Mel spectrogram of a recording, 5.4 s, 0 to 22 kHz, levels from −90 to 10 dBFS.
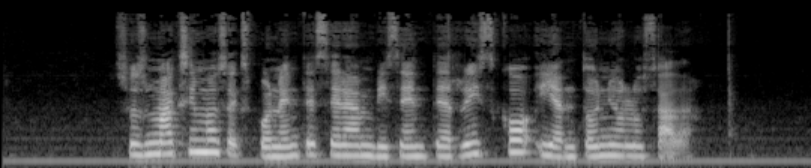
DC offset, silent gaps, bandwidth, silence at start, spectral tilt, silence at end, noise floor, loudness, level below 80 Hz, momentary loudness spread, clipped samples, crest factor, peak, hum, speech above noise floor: under 0.1%; none; 17 kHz; 0.8 s; -5.5 dB/octave; 0.8 s; -44 dBFS; -18 LUFS; -62 dBFS; 7 LU; under 0.1%; 16 dB; -2 dBFS; none; 27 dB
